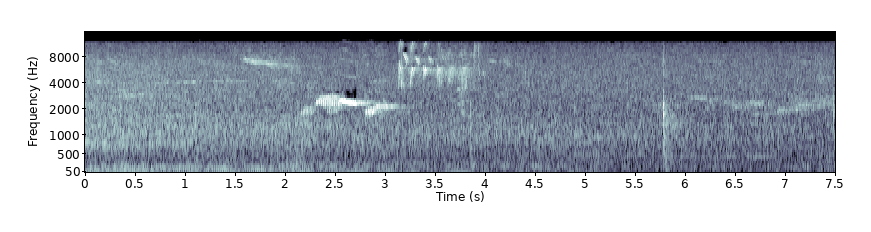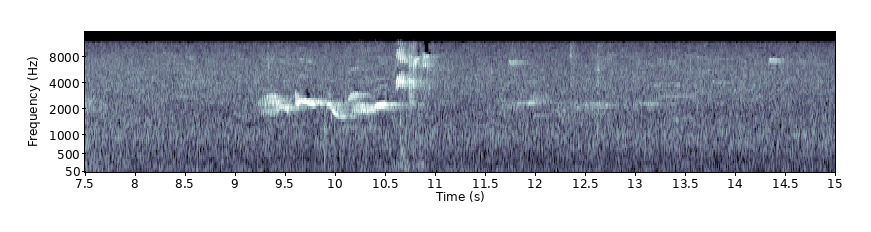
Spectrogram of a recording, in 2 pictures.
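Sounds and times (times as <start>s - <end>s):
faint outdoor background noise: 0.0s - 15.0s.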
